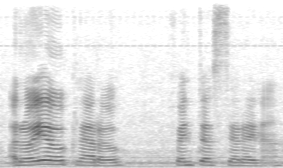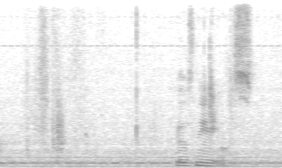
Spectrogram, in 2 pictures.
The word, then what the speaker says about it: arroyo: Arroyo, oh right, you roll your R's. Arroyo claro, fuente serena.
